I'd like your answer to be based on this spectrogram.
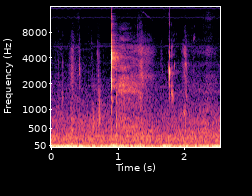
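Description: Crunchy fruit bitten and chewed close to the mic, a sharp crisp bite followed by softer chewing crunches and another small crunch.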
